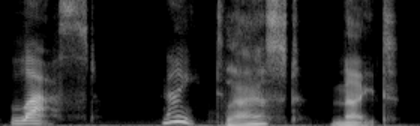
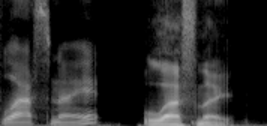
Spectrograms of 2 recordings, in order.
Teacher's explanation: The T at the end of last and the N at the start of night are awkward neighbors. So we just drop the T, it becomes last night.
